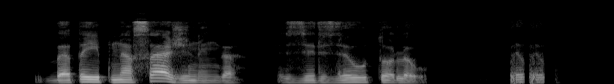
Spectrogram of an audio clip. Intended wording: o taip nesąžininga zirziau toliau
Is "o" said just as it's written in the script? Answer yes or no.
no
